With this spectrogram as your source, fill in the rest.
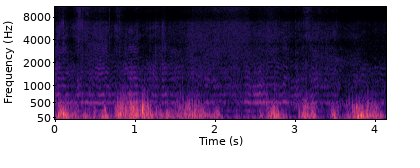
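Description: Honey bees buzzing close by during an inspection of a queenless hive, an uneven hum that rises and falls in short bursts as individual bees move near.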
